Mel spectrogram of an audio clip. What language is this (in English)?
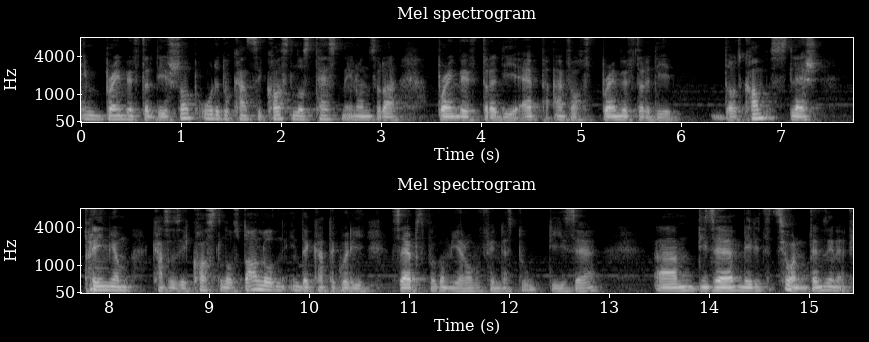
German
